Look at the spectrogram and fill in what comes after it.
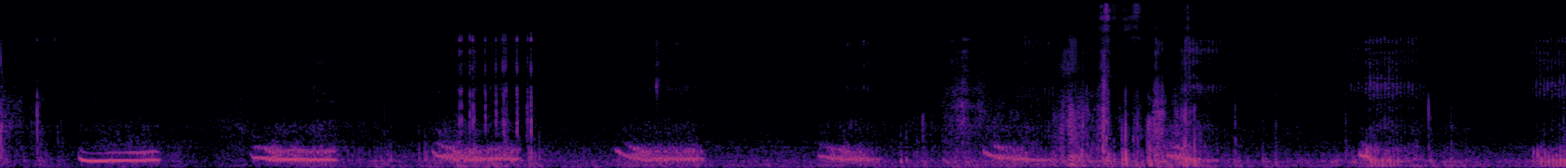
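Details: Black cat Shin-chan sleeping soundly indoors, snoring in low rasping breaths that swell and fade roughly every two seconds, eight snores in a row, with faint rustling between them.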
